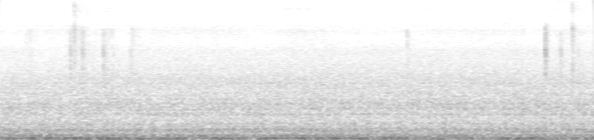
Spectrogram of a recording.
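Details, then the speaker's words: Car at speed: deep throbbing drone under road noise, louder turning right than left, so owner believes the front left wheel bearing is worn; tires checked and fine. "more so when I turn to the right than when I turn to the left which makes me believe leads me to believe that it's the front left bearing that's that's going"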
